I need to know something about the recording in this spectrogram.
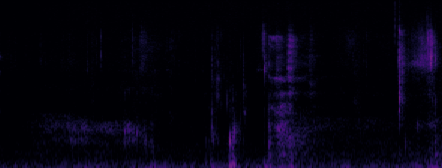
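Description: Near silence with faint sipping of coffee from a mug, followed by a couple of small soft clicks.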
